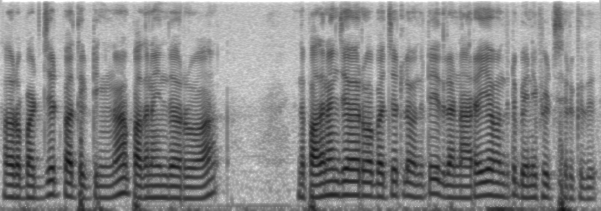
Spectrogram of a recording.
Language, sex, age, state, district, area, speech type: Tamil, male, 18-30, Tamil Nadu, Erode, rural, spontaneous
